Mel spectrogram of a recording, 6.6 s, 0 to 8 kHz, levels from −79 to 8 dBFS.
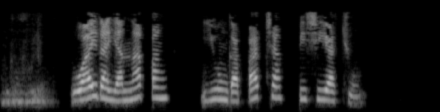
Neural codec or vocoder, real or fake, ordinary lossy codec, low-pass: none; real; MP3, 24 kbps; 7.2 kHz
